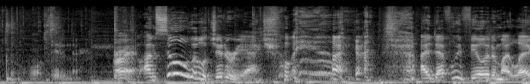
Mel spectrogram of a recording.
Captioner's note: chuckles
